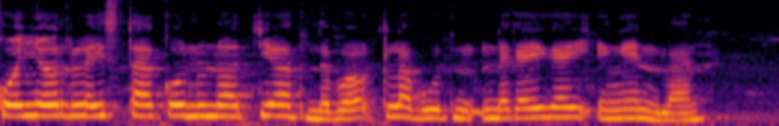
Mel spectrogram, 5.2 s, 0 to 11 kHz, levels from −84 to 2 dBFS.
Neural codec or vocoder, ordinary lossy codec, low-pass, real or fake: none; none; none; real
